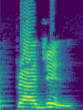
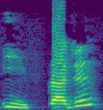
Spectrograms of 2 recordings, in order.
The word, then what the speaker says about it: fragile: नाजुक के लिए एक और इंग्लिश में वर्ड होता है जो हम अच्छा इसकी भी प्रोनाउंसिएशन लोग अक्सर गलत करते हैं। वर्ड है फ्रैजिल, FRAGILE, फ्रैजिल या फ्रेजाइल भी बोला जा सकता है।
